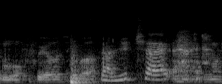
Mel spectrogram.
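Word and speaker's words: Tchuck: Salut Chuck. Et ça s'écrit T-C-H-U-C-K. Oui. Chuck, comme check ça? Ouais, comme Chuck, mais il y a U.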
